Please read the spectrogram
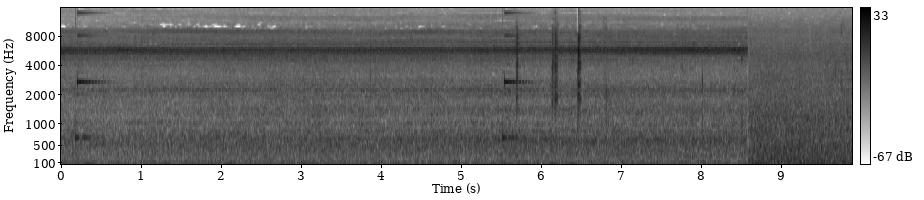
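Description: Steady rushing background noise, with a few sharp clinks of a metal ladle against a steel stockpot and bowls about halfway through. The rush turns louder and deeper near the end.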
